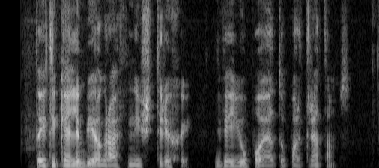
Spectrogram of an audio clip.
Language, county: Lithuanian, Kaunas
